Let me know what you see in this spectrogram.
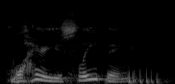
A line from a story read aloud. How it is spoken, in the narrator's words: he asked them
